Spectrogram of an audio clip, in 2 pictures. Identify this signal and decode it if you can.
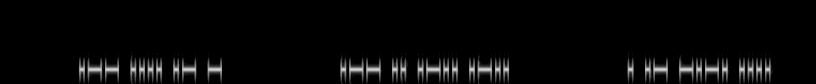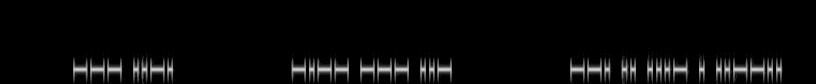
Morse code, heard as a keyed tone, about 28 wpm, 700 Hz. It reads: WHAT WILL EACH OF YOU GIVE?
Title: 4x Word-Spacing - Sentences from Top 200 Words - 28wpm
